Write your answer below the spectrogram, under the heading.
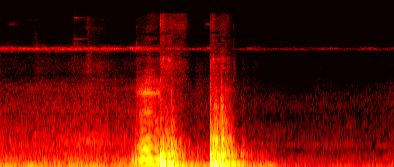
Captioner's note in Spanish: golpes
